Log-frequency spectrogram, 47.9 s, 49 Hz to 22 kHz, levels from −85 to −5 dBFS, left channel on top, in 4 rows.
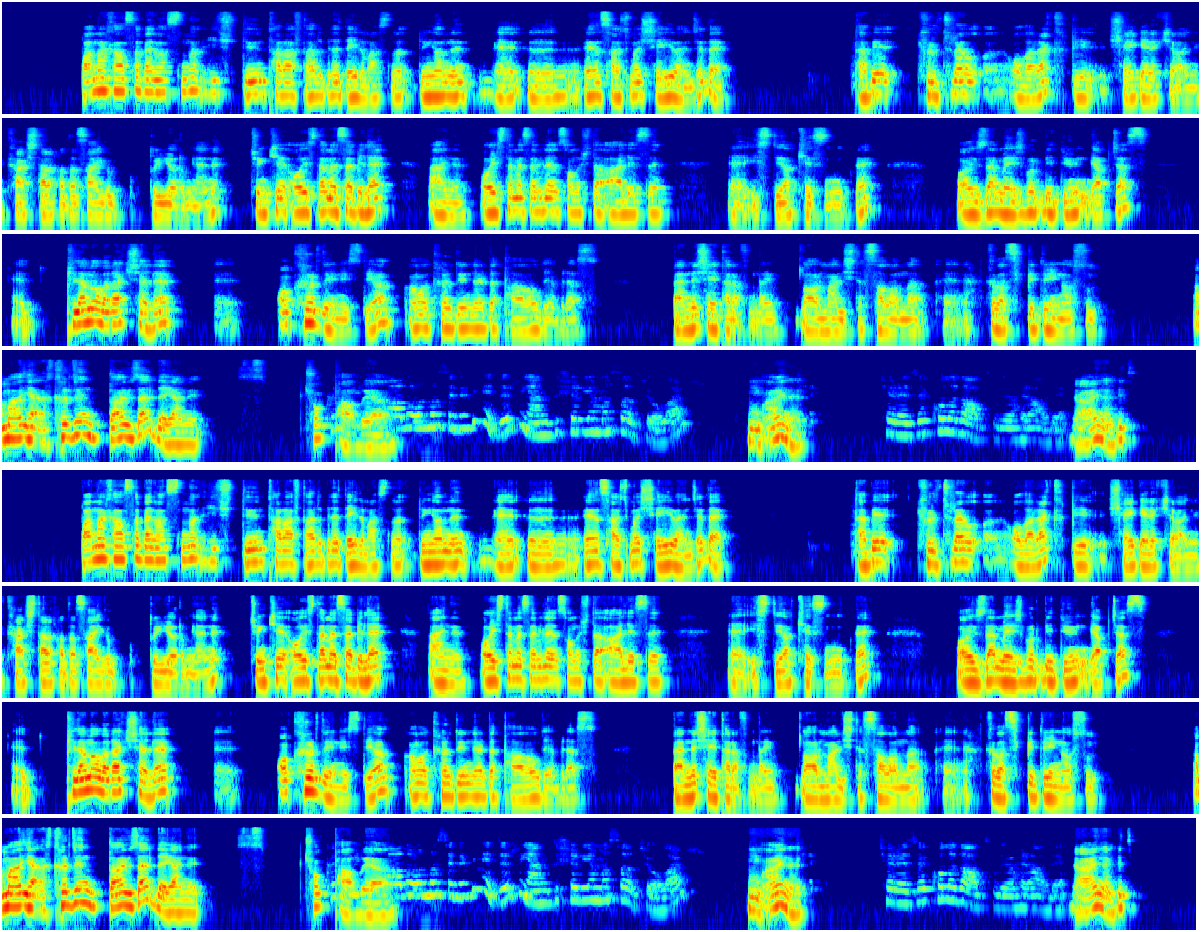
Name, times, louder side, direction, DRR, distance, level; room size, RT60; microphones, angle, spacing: voice 1, 0.8-7.2 8.5-8.9 9.2-13.1 13.4-14.2 14.5-15.8 16.2-18.6 19.2-20.7 21.5-23.4 24.0-24.2 24.6-25.6 26.1-26.3 26.7-29.9 30.6-34.9 35.8-37.9 38.3-38.5 38.9-39.8 43.4-43.9 46.6-47.2, right 3 dB, 40° right, 0.5 m, -27 dB
voice 2, 14.9-15.3 39.1-42.8 43.6-43.8 44.7-46.6 46.9-47.2, right 2 dB, 70° right, 1.4 m, -46 dB
5.8 x 2.7 x 2.6 m
head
